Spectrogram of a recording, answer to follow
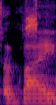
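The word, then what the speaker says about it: Savaiinaea: Jonas Savainia. Savainia.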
